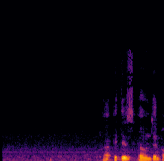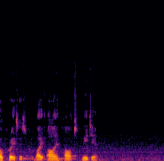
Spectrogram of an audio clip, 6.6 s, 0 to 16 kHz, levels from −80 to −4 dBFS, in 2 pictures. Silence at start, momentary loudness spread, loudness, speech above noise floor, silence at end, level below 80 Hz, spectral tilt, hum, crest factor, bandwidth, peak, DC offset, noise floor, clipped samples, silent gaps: 2.05 s; 11 LU; -24 LUFS; 30 dB; 1.35 s; -58 dBFS; -8.5 dB/octave; none; 20 dB; 11 kHz; -6 dBFS; under 0.1%; -53 dBFS; under 0.1%; none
